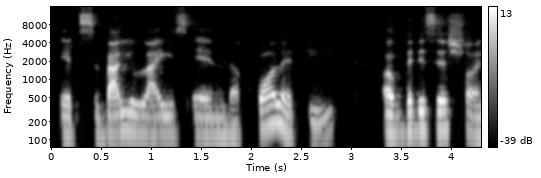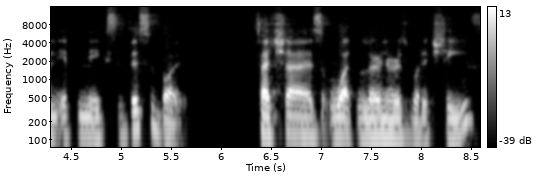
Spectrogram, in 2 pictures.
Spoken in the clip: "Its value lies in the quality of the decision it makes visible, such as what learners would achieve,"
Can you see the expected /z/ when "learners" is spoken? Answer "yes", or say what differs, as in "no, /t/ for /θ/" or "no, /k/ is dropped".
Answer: yes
